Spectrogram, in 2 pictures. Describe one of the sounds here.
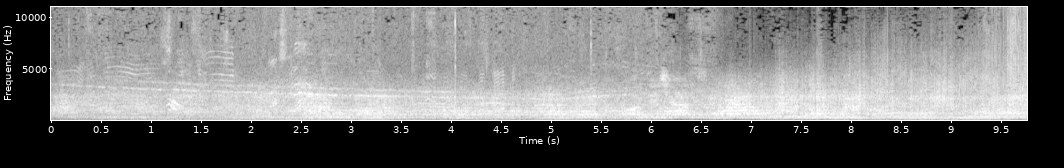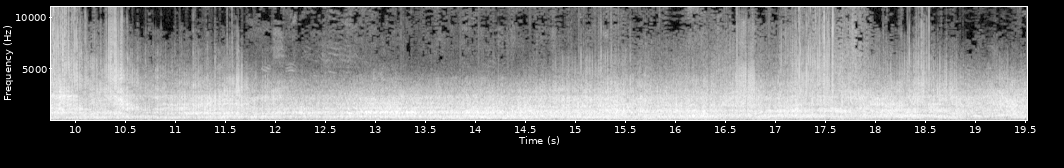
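A jet engine roars loudly overhead, its rumbling rising and falling as the aircraft turns.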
